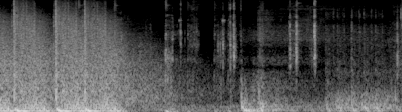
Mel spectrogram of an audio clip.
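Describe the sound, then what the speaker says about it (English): Desert Eagle pistol shots in the CS:GO video game: a dense, loud volley of gunfire at first that fades, followed by a few scattered sharp shots farther off. "Deagle sounds scary."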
